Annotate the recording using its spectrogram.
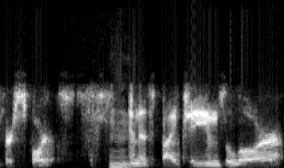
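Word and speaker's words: Loehr: sports minutes by James lore I think that's how to pronounce his last name but spelled L so e HR and it's a book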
